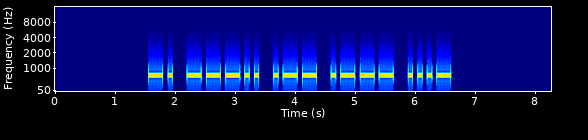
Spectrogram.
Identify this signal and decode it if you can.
Morse code, heard as a keyed tone, about 15 wpm, 700 Hz. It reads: N8WJV
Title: USA Call Signs - 5 Characters - Repeated 3x - 15wpm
